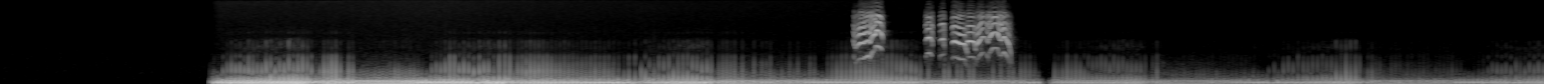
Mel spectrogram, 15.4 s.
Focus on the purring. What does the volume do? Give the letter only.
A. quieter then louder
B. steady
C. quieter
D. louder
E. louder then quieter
C.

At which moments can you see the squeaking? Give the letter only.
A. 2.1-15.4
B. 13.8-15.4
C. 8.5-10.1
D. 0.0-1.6
C.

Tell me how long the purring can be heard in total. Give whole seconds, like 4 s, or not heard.
13 s.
